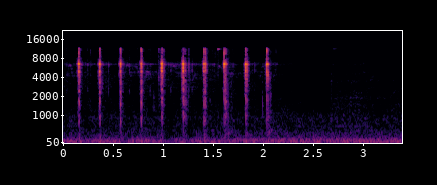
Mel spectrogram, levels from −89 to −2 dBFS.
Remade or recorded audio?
recorded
